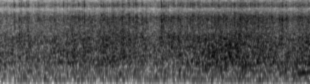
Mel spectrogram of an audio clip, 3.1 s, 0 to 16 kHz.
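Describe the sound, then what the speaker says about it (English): Hail patters densely and loudly on a 28-foot sailboat during a storm, a steady close rushing clatter with no pauses. "It's actually hailing."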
